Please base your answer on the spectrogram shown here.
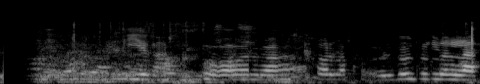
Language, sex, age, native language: Icelandic, female, 14, Icelandic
